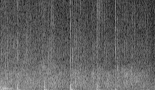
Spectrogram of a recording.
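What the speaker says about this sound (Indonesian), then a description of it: "Beri tepuk tangan bagi Dia." Church congregation clapping for a few seconds, five distinct loud claps in a slow even rhythm over a faint background of scattered applause, with no voices.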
